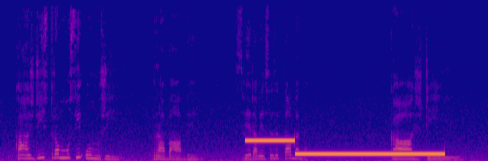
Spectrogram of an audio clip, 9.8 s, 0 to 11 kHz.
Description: Two-tone page, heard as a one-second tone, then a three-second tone, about 1430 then 520 Hz.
